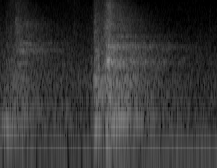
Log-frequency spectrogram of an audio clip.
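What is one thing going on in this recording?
A man gives a short, loud shout in an echoing hall.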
